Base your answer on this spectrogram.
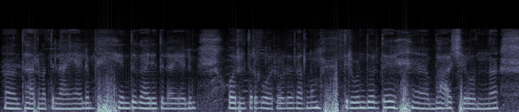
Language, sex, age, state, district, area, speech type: Malayalam, female, 30-45, Kerala, Thiruvananthapuram, urban, spontaneous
